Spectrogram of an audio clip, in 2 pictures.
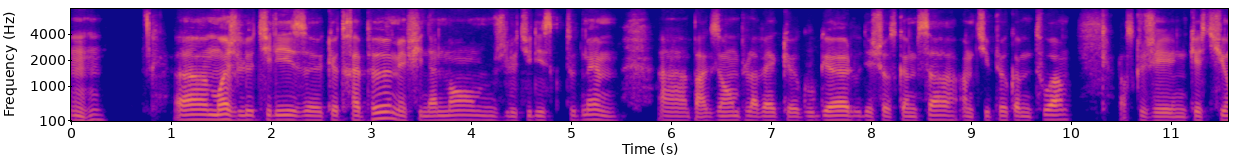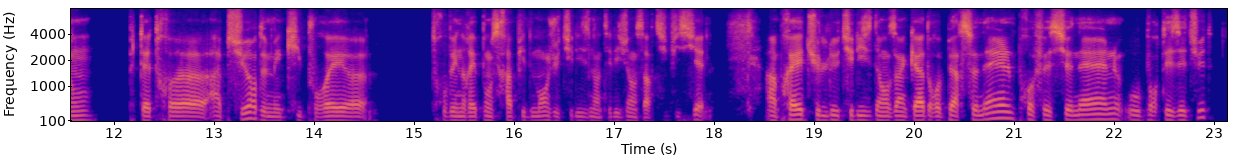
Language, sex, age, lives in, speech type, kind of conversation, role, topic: French, male, 35-39, France, conversation, unstructured, none, As-tu un souvenir heureux vécu en pleine nature ?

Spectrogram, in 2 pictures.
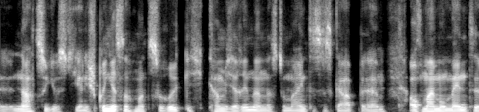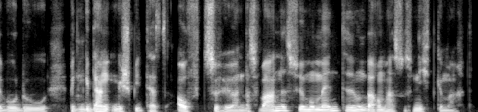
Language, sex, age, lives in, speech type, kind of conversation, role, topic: German, male, 40-44, Germany, conversation, podcast, host, Wie bleibst du ambitioniert, ohne auszubrennen?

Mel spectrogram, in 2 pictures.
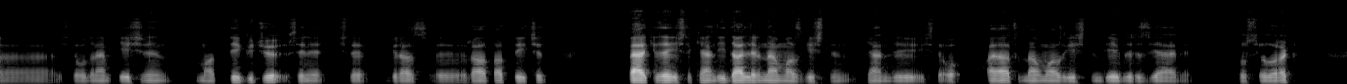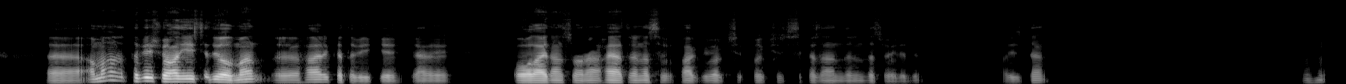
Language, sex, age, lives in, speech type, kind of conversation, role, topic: Turkish, male, 35-39, Poland, conversation, unstructured, none, Hayatını değiştiren bir deneyimi anlatır mısın?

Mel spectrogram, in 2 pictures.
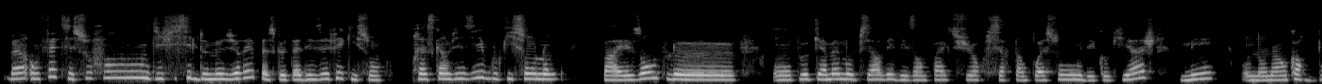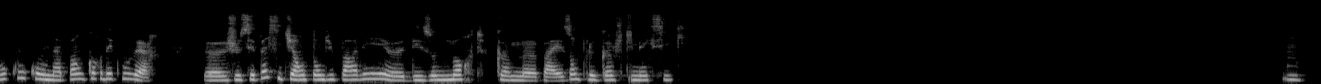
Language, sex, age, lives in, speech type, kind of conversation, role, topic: French, female, 30-34, France, read, expert-assistant, expert, Comment reconnaître une info fiable sur les océans quand on lit un article ou regarde une vidéo ?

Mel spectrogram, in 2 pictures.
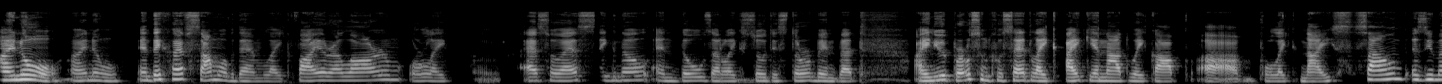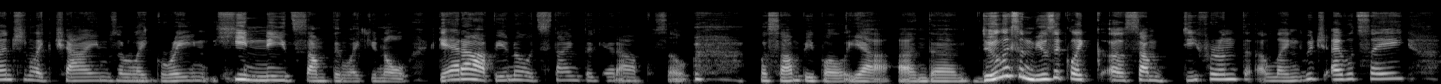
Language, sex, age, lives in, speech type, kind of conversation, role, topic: English, female, 40-44, United States, conversation, unstructured, none, What is a surprising way that music affects how we feel?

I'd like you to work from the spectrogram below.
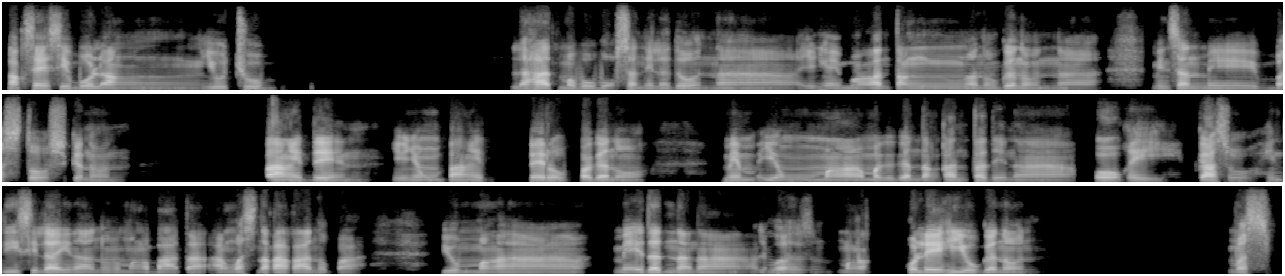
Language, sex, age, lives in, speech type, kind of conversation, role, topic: Filipino, male, 30-34, Philippines, conversation, unstructured, none, Paano nakaaapekto ang musika sa ating damdamin at produktibidad?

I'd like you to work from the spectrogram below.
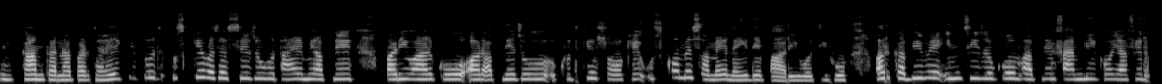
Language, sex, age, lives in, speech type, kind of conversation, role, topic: Hindi, female, 20-24, India, conversation, advice, user, मैं परिवार, काम और शौकों के बीच सही संतुलन कैसे बनाऊँ?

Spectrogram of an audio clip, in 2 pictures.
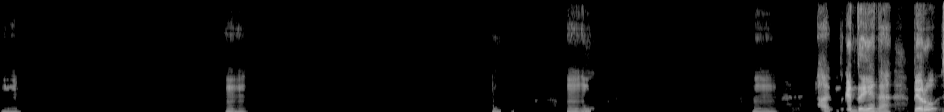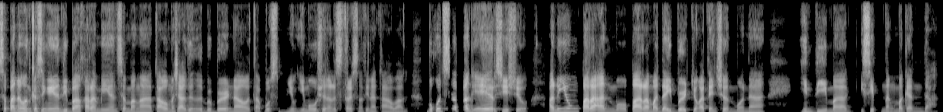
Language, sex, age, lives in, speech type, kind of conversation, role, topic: Filipino, male, 45-49, Philippines, conversation, podcast, host, Paano mo sinisimulan ang umaga para maging mas malusog ang araw mo?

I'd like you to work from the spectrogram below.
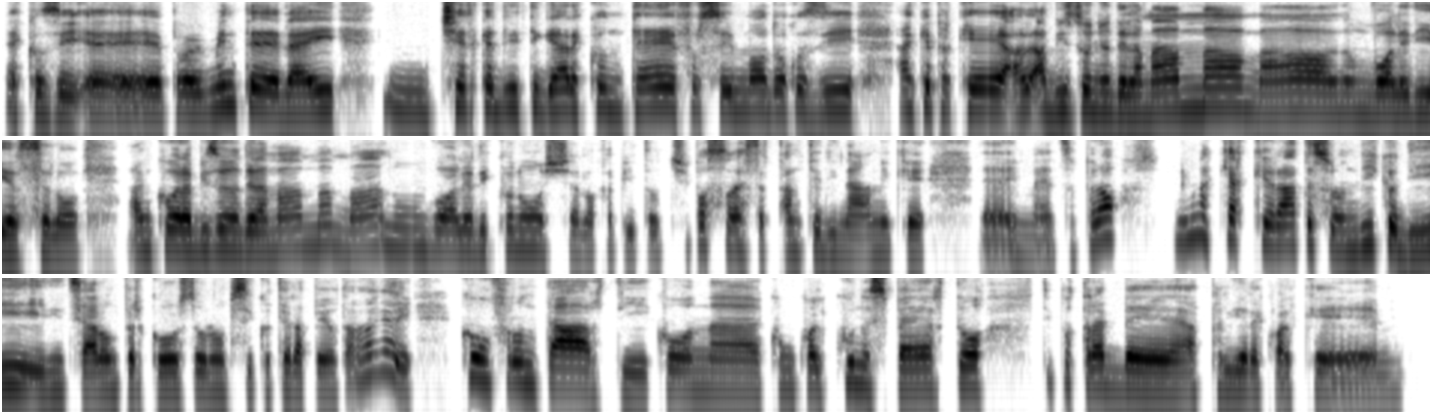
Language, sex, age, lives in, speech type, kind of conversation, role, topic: Italian, female, 55-59, Italy, conversation, advice, advisor, Come posso parlare dei problemi in una relazione senza scatenare conflitti?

